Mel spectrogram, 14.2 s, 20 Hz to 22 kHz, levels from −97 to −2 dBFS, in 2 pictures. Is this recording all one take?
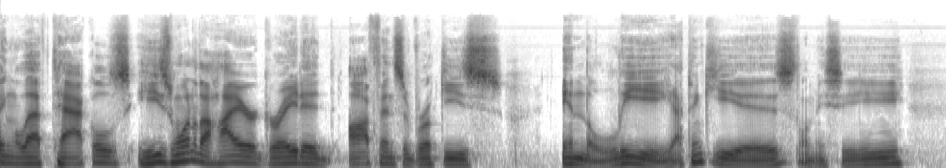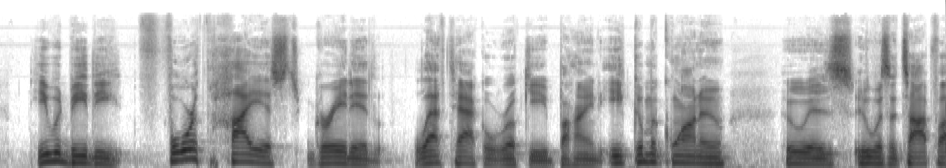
yes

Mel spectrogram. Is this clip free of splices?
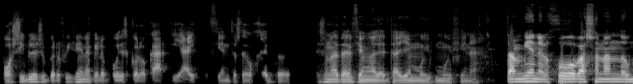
yes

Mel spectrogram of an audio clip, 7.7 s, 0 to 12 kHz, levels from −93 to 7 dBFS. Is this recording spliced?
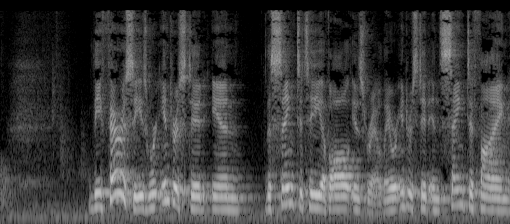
no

